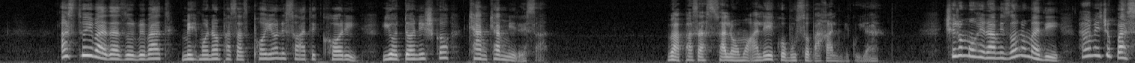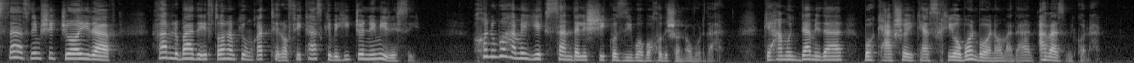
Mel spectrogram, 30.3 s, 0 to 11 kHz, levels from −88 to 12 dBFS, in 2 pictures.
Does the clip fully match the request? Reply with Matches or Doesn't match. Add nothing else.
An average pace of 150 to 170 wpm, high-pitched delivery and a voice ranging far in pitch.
Matches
